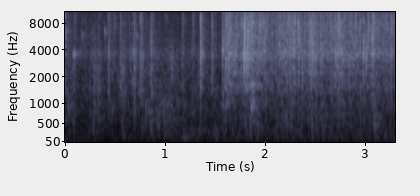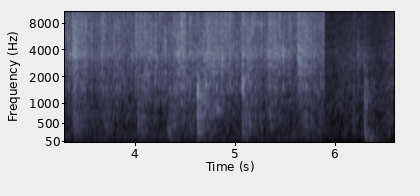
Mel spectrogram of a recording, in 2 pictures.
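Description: Food frying in oil in a nonstick pan: a quiet sizzle at first, then, about a second and a half in, a louder, busier sizzle as fried rice is stir-fried with a wooden spatula, with many small ticks. The sizzling stops shortly before the end.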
